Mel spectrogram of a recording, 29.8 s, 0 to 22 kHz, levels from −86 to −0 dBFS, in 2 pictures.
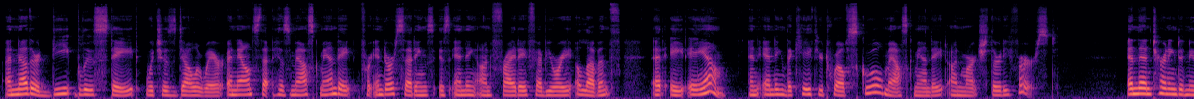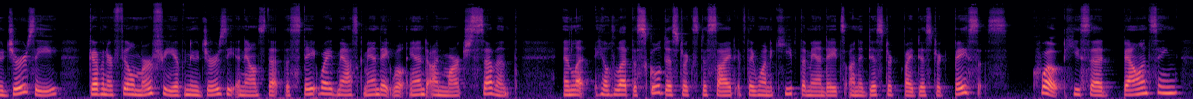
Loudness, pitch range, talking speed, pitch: -31 LUFS, 170-205 Hz, 160 wpm, 180 Hz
